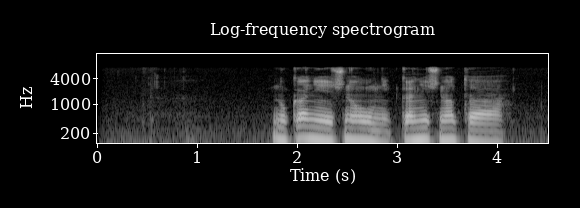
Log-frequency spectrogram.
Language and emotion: Russian, neutral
